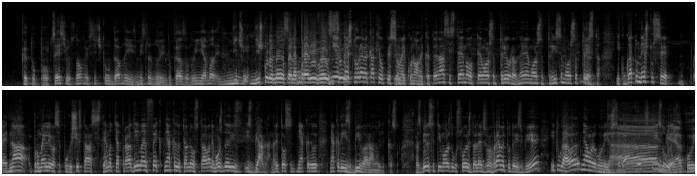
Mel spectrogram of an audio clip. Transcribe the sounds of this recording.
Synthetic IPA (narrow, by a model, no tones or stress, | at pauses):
kɐt̪opɾot̪sɛsiosnɔvnifsit͡ʃkiod̪avnɐizmislɛnoɛd̪okazɐnoinʲamənit͡ʃniʃt̪onɛmɔd̪ɐsɛnɐpɾavivəniɛvd̪nɛʃnovɾɛmɛkakɛopisənɐikonɔmikət̪əɛd̪nasist̪ɛməot̪ːɛmɔʒɛsət̪ːɾioɾɐvnɛnʲiəmɔʒɛsət̪ːɾijsəmɔʒɛsət̪ːɾist̪ə | ikoɡat̪onɛʃt̪osɛɛd̪napɾomɛnlivəsɛpoviʃift̪asi̥st̪ɛmət̪jat̪ɾʲavəd̪ɐimɐɛfɛkt̪nʲakəd̪ɛt̪ɔnɛost̪avənɛmɔʒɛd̪ɐiizbjaɡənɐlit̪ɔsɛnʲakəd̪ɛnʲakəd̪ɛizbivəɾa̰noḭlikɤsnoɾəzbiɾəsɛt̪imɔʒɛʒd̪ɐɡoslˠɔiʒd̪ɐlɛt͡ʃvɐvːɾɛmɛt̪od̪ɐizbiɛ | it̪oɡavənʲamɐd̪ɐɡovid̪ʃsɛɡaɔʃɛizbiɛk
